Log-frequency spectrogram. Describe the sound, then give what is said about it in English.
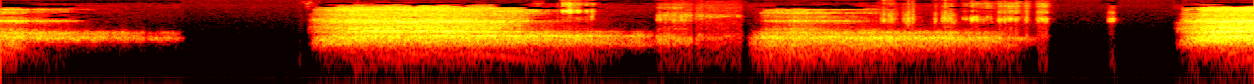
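Deep breathing during a breathwork exercise: several long, full, airy breaths, each drawn or released audibly and separated by short silent pauses, sighing in texture and fairly loud. “All the way in. Let it go. Wonderful. Let's do five more breaths.”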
